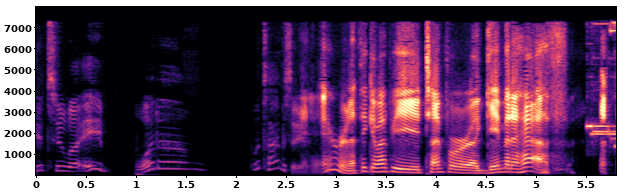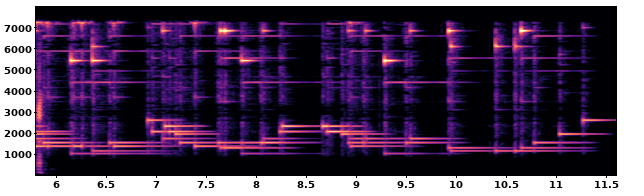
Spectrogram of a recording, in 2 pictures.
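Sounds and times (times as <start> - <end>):
speech: 0.0 - 6.0
synthesized phone ringtone melody: 5.5 - 11.6.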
